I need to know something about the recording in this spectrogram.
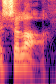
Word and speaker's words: Salah: The H is silent, yo. Is it? What? So it's Mo Salah?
